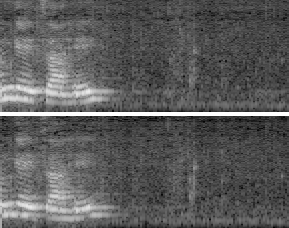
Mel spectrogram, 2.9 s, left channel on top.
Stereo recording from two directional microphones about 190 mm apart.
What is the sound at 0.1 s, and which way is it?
Speech, 30° left (ahead or behind).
